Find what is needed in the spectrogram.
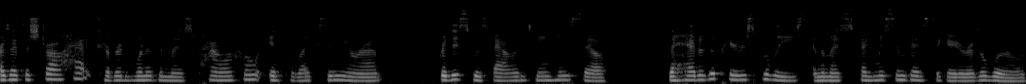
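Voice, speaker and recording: A woman's medium-pitched voice with a Southern US accent, dark and mellow in tone, at a fairly quick pace with fairly even intonation. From Southern United States. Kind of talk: audiobook read-aloud.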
